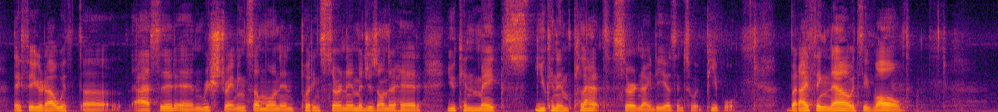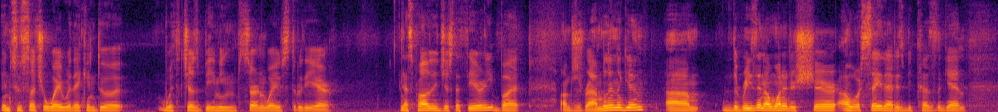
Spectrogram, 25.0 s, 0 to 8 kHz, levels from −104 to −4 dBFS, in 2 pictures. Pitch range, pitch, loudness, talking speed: 120-140 Hz, 130 Hz, -28 LUFS, 175 wpm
